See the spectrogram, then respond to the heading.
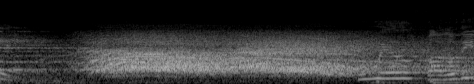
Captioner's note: crowd replies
